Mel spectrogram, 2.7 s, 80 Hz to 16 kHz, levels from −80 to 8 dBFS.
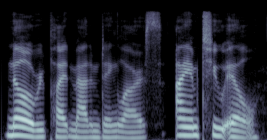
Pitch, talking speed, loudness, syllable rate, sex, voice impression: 175 Hz, 180 wpm, -17 LUFS, 5.2 syllables/s, female, feminine, adult-like, slightly fluent, sincere, slightly calm, slightly sweet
